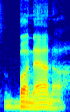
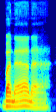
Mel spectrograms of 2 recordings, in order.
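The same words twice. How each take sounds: First: The unstressed vowels are reduced to schwa. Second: Every vowel is pronounced fully and clearly. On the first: The speaker calls it right. "reduces unstressed vowels to schwa" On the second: The speaker calls it wrong. "pronounce every vowel fully"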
